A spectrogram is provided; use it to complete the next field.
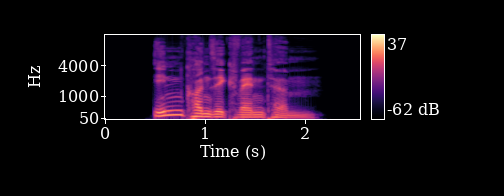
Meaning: strong dative masculine/neuter singular of inkonsequent
- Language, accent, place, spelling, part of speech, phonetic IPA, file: German, Germany, Berlin, inkonsequentem, adjective, [ˈɪnkɔnzeˌkvɛntəm], De-inkonsequentem.ogg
